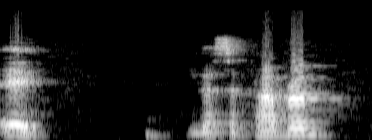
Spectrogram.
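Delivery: typical Korean father voice. Showing an impression of a typical Korean father asking if something's wrong: imitating dad. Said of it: "the best impression of him".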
